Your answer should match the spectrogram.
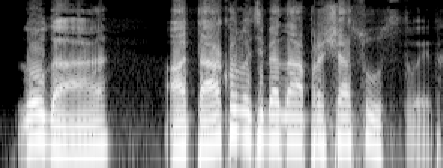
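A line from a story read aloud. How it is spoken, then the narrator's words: Snort. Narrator (Russian): хмыкнул Джуффин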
